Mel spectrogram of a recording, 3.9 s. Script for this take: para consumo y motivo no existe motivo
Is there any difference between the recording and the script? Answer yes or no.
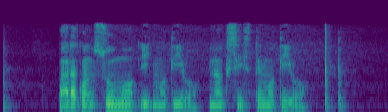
no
